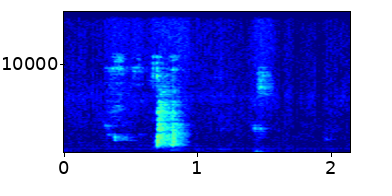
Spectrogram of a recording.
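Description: Near silence: room tone with a steady faint hum, broken by one brief soft noise a little under a second in and a faint knock about a second and a half in.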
